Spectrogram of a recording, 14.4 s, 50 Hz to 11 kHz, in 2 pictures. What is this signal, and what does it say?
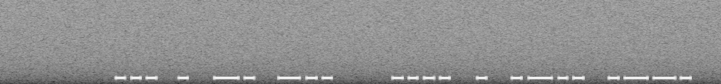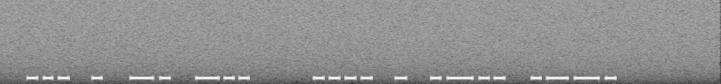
Morse code, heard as a keyed tone, hand-sent with a straight key, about 15 wpm, 850 Hz. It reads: SEND HELP SEND HELP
